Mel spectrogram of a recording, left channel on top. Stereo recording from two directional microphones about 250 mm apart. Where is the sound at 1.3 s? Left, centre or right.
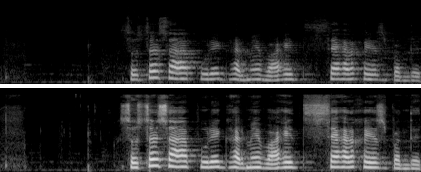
Right.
